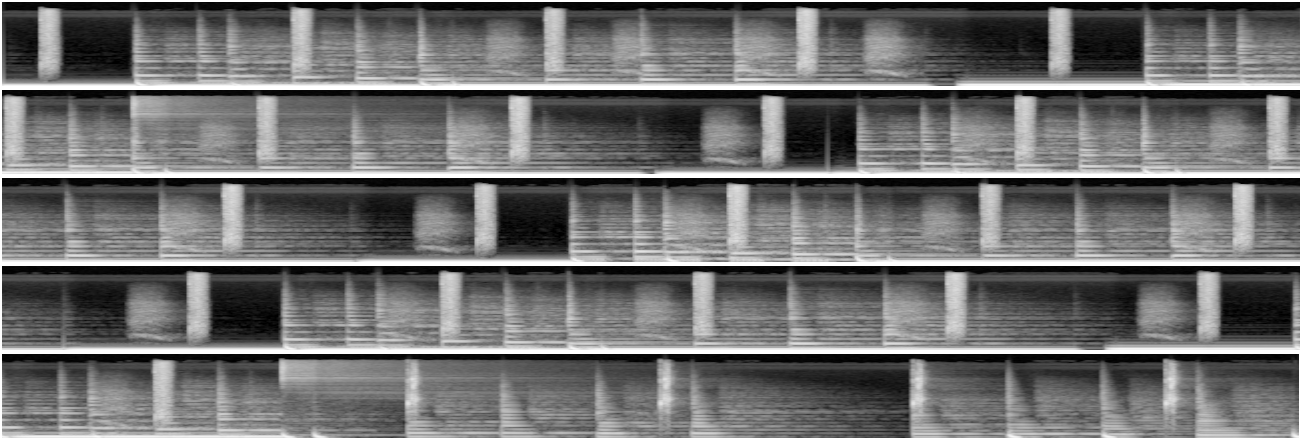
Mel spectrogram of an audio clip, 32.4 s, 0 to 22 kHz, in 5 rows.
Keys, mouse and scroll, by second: 0.0 i, 1.1 click, 1.4 e, 2.7 click, 3.1-9.6 middle drag, 5.3-5.8 scroll up 1, 7.0 scroll up 1, 8.4 scroll up 1, 9.3 2, 9.6 click, 11.1 ctrl+shift+click, 11.6 click, 12.9 middle click, 13.3 click, 13.5-19.7 middle drag, 15.2 scroll up 2, 15.6 scroll down 2, 17.1 scroll down 2, 18.2 scroll up 2, 18.8-19.3 scroll up 2, 19.3-19.7 scroll up 1, 19.7 click, 20.1 3, 20.3 click, 21.0 i, 22.1 click, 22.4 s, 24.3 click, 24.7 g, 27.0 click, 27.7 Delete, 28.7 click, 29.4 click, 30.0 i.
